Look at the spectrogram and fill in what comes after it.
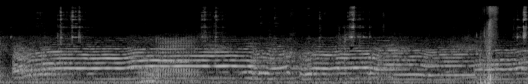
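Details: Brown-blue Ravi buffalo lowing: long, drawn-out, throaty moos with rich harmonics that rise slightly and sustain across the whole stretch, with a brief sharp click near the end.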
